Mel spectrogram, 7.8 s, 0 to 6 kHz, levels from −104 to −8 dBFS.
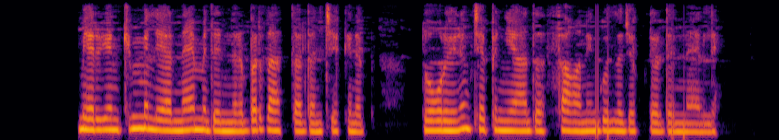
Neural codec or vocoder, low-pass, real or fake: none; 5.4 kHz; real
